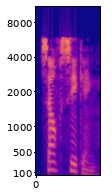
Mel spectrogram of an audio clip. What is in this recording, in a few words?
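"self-seeking", American English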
